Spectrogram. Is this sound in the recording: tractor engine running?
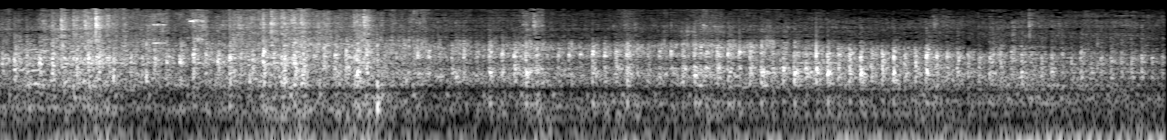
yes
